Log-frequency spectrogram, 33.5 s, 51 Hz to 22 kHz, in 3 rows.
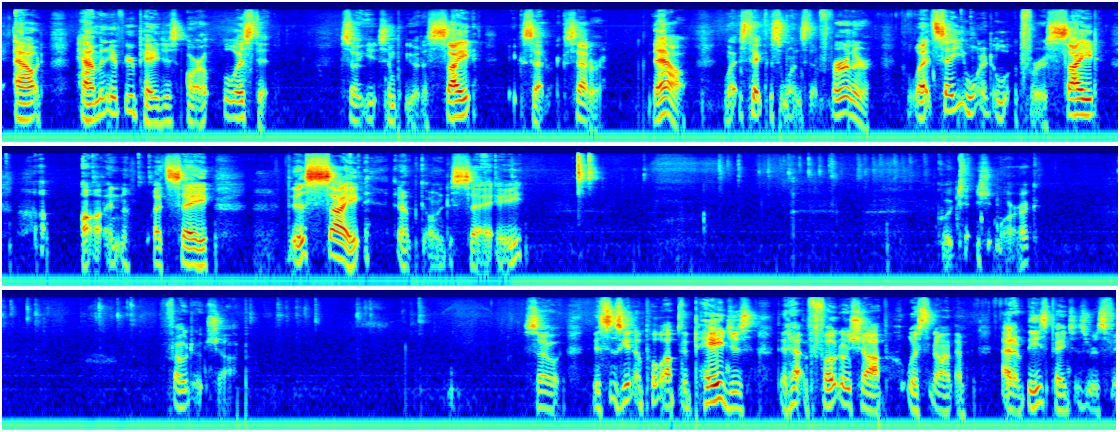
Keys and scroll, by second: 16.7 space, 18.1-19.9 typing, 22.1-25.4 typing, 28.3-29.0 typing.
